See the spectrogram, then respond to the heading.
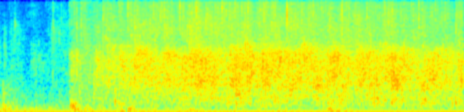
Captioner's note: audience applauding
